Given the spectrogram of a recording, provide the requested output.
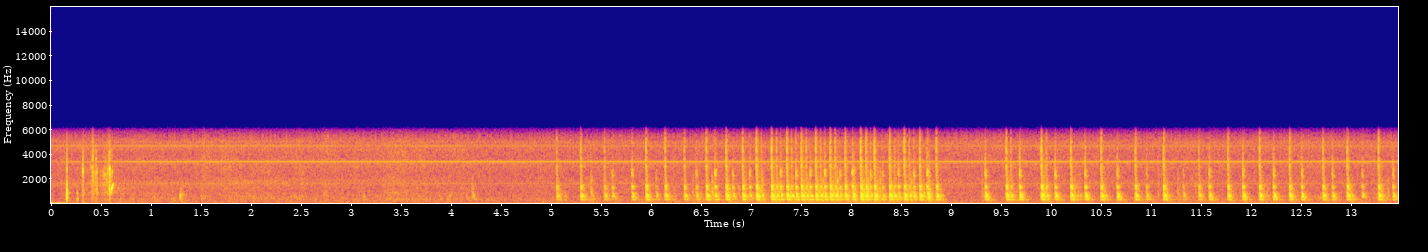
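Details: Toyota Avensis T25: light, sharp metallic ticks in uneven bursts, about three a second, mistaken for a suspension knock; factory defect, unsecured brake line with missing rubber grommet tapping the body.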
